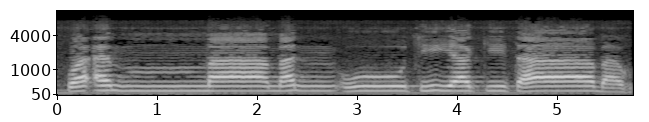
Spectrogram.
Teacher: من اوتي واما من اوتي، ميم مشدد ہے، غنہ کریں گے، یہاں نون ساکن کے بعد حمزہ ہے، لہذا ہم یہاں اظہار کریں گے، اظہار حلق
